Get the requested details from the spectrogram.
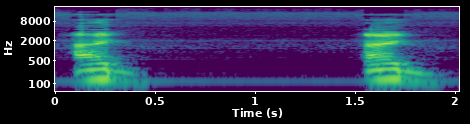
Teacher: جب ہم حمزہ کو جیم کے ساتھ ملاتے ہیں تو کیا ہوتا ہے کہ سانس بند ہو جاتا ہے۔ ہم پڑھتے ہیں حمزہ جیم زبر اج اج، ٹھیک ہے، اور سانس کیا ہو رہا ہے، یہ بند ہو رہا ہے۔ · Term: شدت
